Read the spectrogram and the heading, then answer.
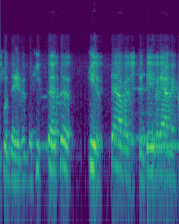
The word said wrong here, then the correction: Davidic: covenant. And that means that David, everybody that's sitting upon the throne, the Davidic covenant, sorry, I said it wrong, the Davidic covenant, sorry, I said that wrong.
